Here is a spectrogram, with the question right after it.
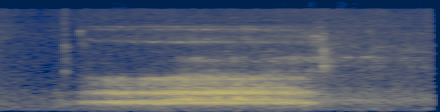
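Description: A big fat cat purrs close by in a steady, continuous rumble lasting about a second and a quarter, rising in and fading out, with no talking over it.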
